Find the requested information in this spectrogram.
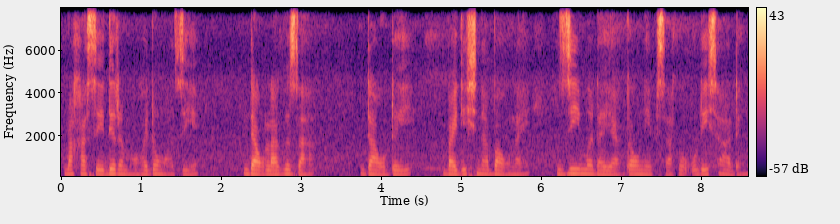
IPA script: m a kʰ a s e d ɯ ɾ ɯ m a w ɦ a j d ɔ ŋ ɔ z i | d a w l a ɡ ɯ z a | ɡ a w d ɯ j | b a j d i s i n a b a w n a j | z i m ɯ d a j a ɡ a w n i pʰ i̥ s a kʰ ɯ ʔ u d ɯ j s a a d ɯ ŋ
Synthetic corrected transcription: m a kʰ a s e d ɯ ɾ ɯ m a w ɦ a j d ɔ ŋ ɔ z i | d a w l a ɡ ɯ z a | d a w d ɯ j | b a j d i s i n a b a w n a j | z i m ɯ d a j a ɡ a w n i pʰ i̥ s a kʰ ɯ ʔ u d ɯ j s a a d ɯ ŋ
